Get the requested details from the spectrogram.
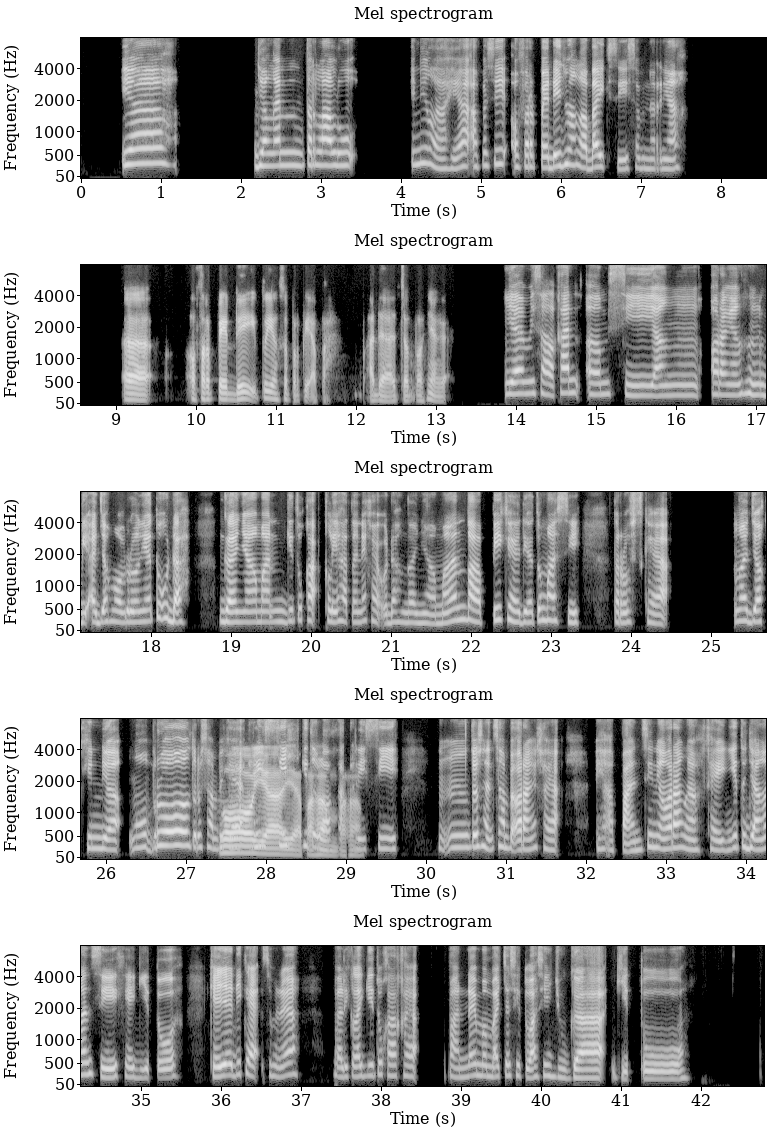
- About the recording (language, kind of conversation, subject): Indonesian, podcast, Bagaimana cara kamu memulai percakapan dengan orang baru?
- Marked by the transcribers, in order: in English: "over"; in English: "over"; tapping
